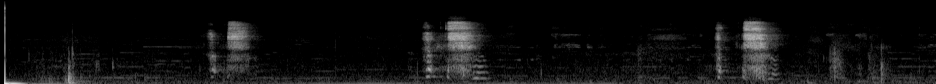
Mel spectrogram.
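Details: Sneezing fit: a run of three sneezes, each a short intake followed by a sharp burst, at steady intervals.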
